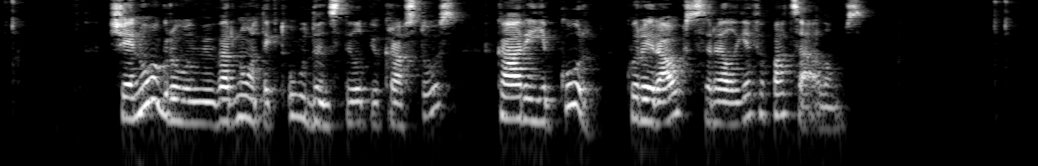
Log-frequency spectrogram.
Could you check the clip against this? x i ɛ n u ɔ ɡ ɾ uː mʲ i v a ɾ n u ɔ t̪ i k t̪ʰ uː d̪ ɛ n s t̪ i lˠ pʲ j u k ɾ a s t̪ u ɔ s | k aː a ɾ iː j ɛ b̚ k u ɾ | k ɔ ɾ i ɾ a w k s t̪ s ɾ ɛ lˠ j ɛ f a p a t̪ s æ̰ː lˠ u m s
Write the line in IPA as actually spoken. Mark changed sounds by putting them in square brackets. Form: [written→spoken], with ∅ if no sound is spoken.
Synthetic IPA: [x→ʃ] i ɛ n u ɔ ɡ ɾ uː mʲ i v a ɾ n u ɔ t̪ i k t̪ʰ uː d̪ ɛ n s t̪ i lˠ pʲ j u k ɾ a s t̪ u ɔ s | k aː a ɾ iː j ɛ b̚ k u ɾ | k [ɔ→u] ɾ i ɾ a w k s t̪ s ɾ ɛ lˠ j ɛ f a p a t̪ s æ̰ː lˠ u m s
